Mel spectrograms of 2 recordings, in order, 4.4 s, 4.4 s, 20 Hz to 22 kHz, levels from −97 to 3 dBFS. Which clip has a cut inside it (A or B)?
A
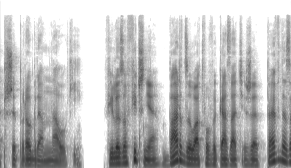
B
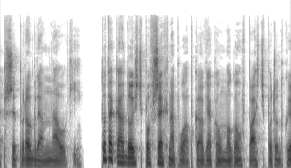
A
